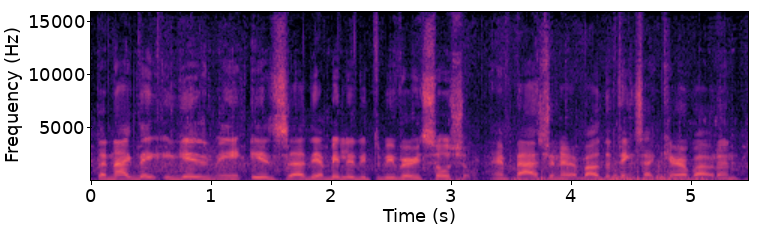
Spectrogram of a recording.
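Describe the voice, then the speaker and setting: A man's voice: on the high side, fairly even intonation, quick pace, background noise. Talkative man from Costa Rica. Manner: friendly, talkative, many restarts. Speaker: guest. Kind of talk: conversational interview. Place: outdoors in a vehicle. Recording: music playing behind.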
